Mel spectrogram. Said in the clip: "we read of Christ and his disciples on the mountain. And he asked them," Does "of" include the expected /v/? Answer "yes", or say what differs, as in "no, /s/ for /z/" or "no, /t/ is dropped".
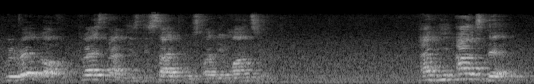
no, /p/ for /v/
